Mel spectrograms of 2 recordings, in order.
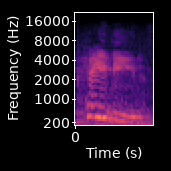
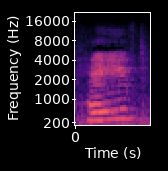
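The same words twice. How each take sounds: First: The word ends in an extra 'eed' syllable. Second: The word is said as one syllable. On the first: The speaker calls it wrong. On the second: The speaker calls it right.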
